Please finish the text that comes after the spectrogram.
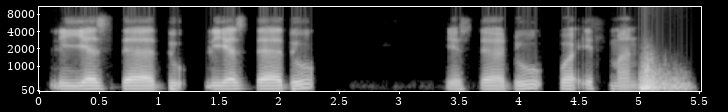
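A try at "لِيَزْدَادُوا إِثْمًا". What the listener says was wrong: Enggak, wawunya oh itu. Liyazdadu isman gitu.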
